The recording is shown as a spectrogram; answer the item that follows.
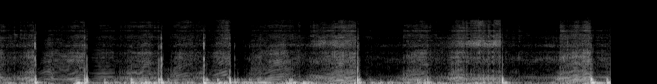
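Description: Dirt bike engine revving up and down repeatedly as the throttle is worked, with short knocks and clatter from the bike over the rough trail.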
